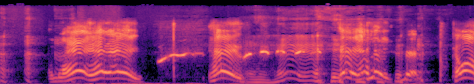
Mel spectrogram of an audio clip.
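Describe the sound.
A person whistling to get a server's attention: short, high whistled notes, one sliding upward, mixed with loud voiced vocal sounds and laughter-like noises.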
